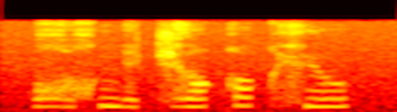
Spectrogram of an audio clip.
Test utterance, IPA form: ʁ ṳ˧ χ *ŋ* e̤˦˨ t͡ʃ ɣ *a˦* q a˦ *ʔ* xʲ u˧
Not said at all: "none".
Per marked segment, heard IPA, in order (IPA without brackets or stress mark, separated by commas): ŋ, ɐ˦, q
